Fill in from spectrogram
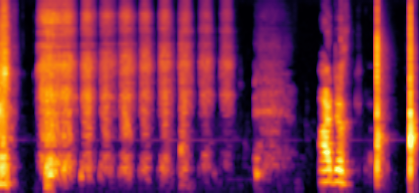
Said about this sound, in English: This is me fucking clapping for you, man.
